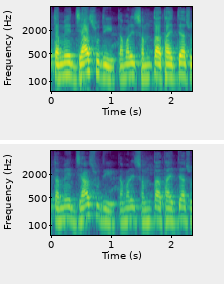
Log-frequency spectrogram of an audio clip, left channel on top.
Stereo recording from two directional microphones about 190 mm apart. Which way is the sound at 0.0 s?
30° left (ahead or behind).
